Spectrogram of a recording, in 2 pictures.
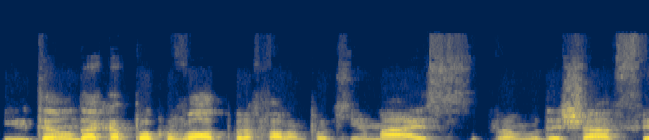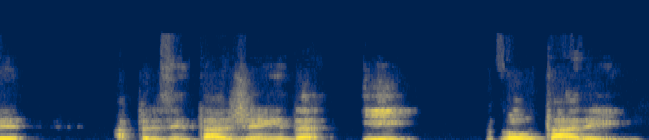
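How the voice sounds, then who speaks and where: A man's voice: medium pitch, little pitch movement, fairly quick, darkish tone, dry recording. A Brazilian man in his forties co-hosting a webinar in an informal, conversational style. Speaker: webinar co-host, futures researcher.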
